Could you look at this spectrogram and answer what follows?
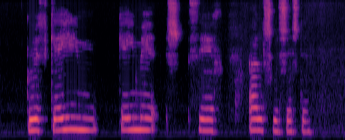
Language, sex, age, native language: Icelandic, male, 7, Icelandic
